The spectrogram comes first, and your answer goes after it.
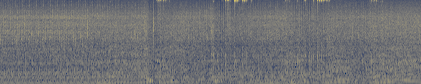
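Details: First start with fuel pump primed and ignition coils plugged in: engine catches and settles to an even steady idle, no misses, ticks or knocks; reached full operating temperature with nothing gone wrong.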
